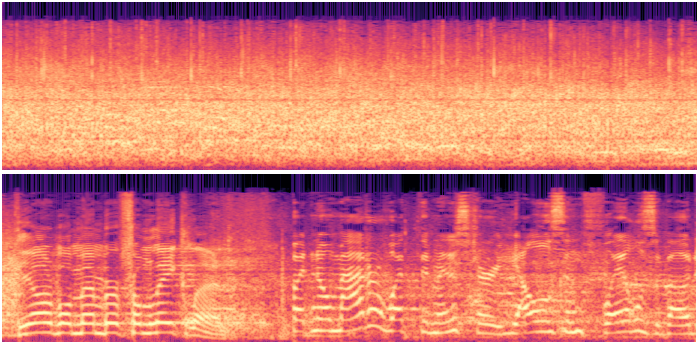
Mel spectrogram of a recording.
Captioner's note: some Applause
